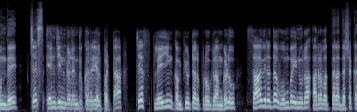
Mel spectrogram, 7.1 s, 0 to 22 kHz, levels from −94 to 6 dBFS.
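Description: From 0.62 s to 6.65 s the speech suffers a call bitrate drop. The encoder's budget falls from 32 to 7 kbps, bottoming out for 2.07 s, so it sounds coarse, watery and muffled. On a spectrogram, the energy ceiling drops from 20 kHz to 8 kHz.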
